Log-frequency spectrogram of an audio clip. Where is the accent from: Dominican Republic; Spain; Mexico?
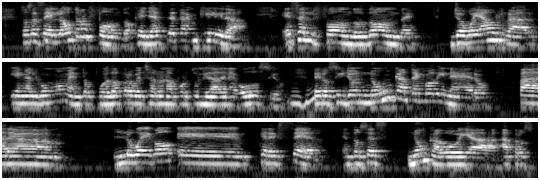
Dominican Republic; Creo que es uno de los principales errores de nosotros como cultura dominicana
